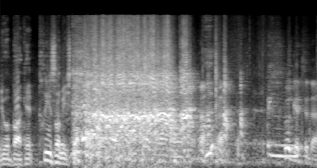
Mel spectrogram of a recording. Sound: laughter

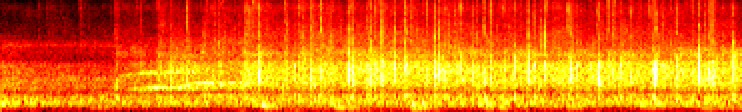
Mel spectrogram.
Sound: audience applauds

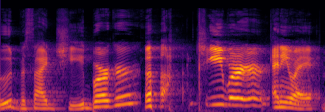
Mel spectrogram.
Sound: laughs

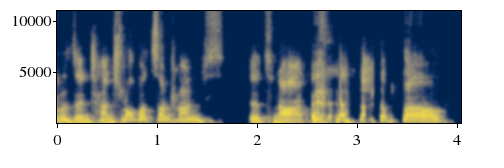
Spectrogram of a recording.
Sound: laughs

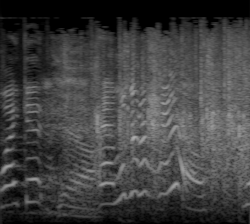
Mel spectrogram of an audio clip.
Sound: crowds agrees

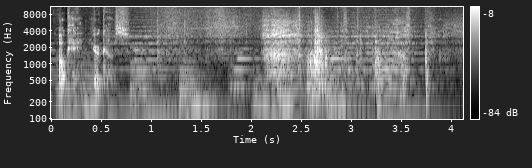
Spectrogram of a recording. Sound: sighs

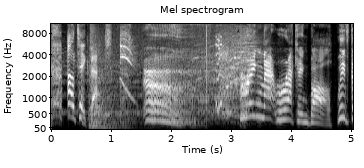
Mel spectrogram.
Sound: chuckles; groaning

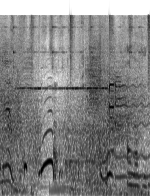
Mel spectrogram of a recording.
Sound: sobbing

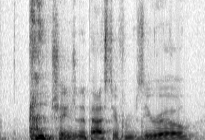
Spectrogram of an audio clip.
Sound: clears throat

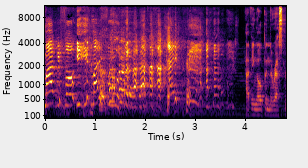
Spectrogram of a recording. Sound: laughing

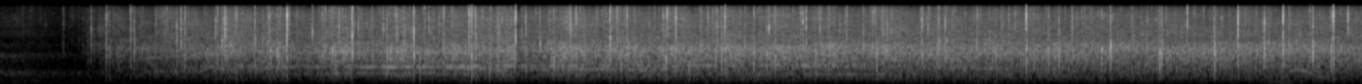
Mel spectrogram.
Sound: audience cheering and applauding

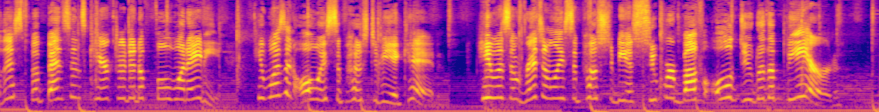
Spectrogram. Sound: none

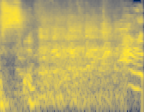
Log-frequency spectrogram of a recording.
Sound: audience laughing

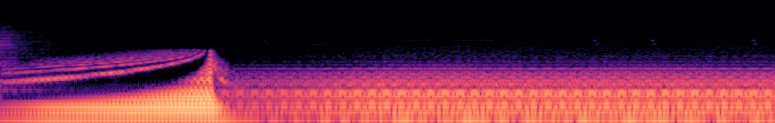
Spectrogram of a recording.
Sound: electronic sounds

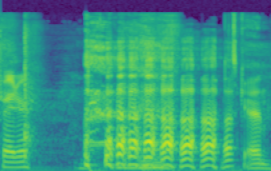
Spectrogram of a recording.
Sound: laughter

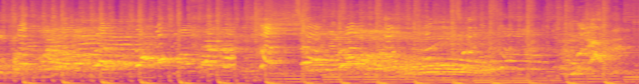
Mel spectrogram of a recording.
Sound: applause

